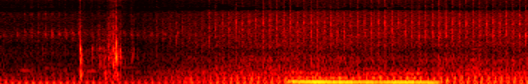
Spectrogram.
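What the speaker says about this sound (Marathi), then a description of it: "आता ट्रॅक्टर चालवलं की न्यू वर्जन ऑफ ट्रॅक्टर" A steady low engine drone runs throughout, swelling into a louder, heavier rumble for about a second before settling back, with a couple of brief knocks early on.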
